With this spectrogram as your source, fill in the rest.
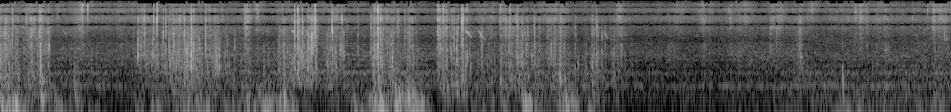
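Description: Honey bees buzz steadily around beehives outdoors, a dense, continuous hum with individual bees swelling louder as they pass close by.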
